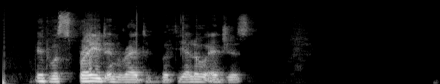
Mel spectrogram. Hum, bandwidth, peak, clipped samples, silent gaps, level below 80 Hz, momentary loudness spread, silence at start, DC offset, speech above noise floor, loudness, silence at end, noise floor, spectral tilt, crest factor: none; 12.5 kHz; 0 dBFS; under 0.1%; none; -44 dBFS; 14 LU; 0.05 s; under 0.1%; 70 dB; -14 LUFS; 1.95 s; -84 dBFS; -6.5 dB/octave; 16 dB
